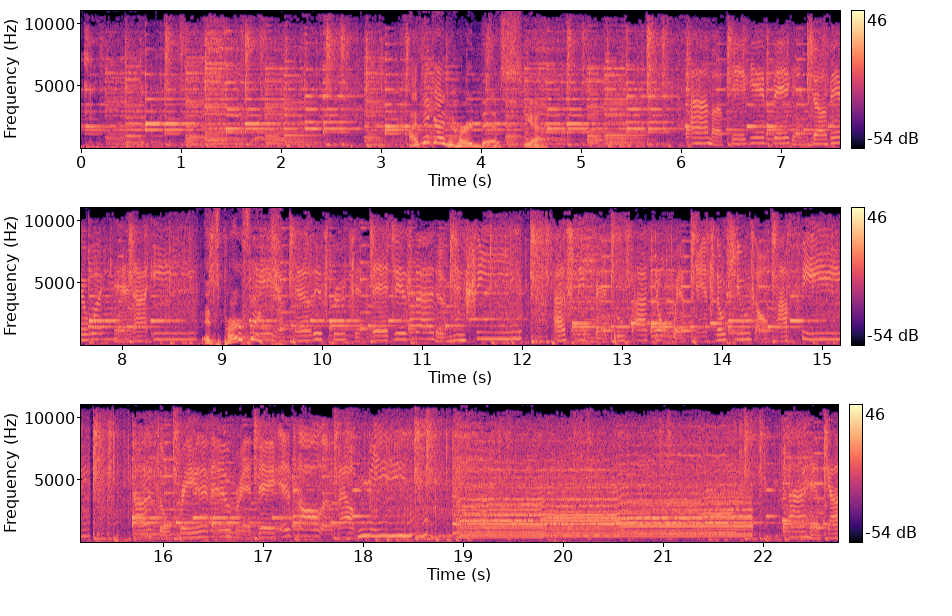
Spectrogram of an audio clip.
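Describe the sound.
The guinea pig song plays throughout, a bright, high-pitched and bouncy tune with chirpy synth-like notes at a steady loud level, while a couple of people briefly talk over it.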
